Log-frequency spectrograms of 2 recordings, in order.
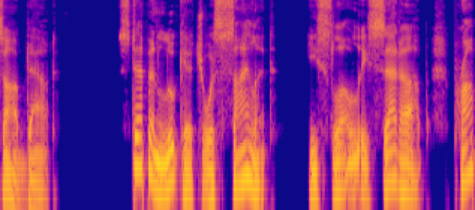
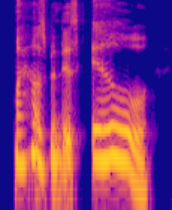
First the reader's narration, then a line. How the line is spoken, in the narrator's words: Nellie continued, restraining her sobs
